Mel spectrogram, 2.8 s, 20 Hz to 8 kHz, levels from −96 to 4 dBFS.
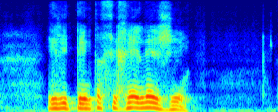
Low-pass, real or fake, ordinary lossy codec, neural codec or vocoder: none; fake; none; codec, 16 kHz, 4 kbps, FreqCodec, smaller model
